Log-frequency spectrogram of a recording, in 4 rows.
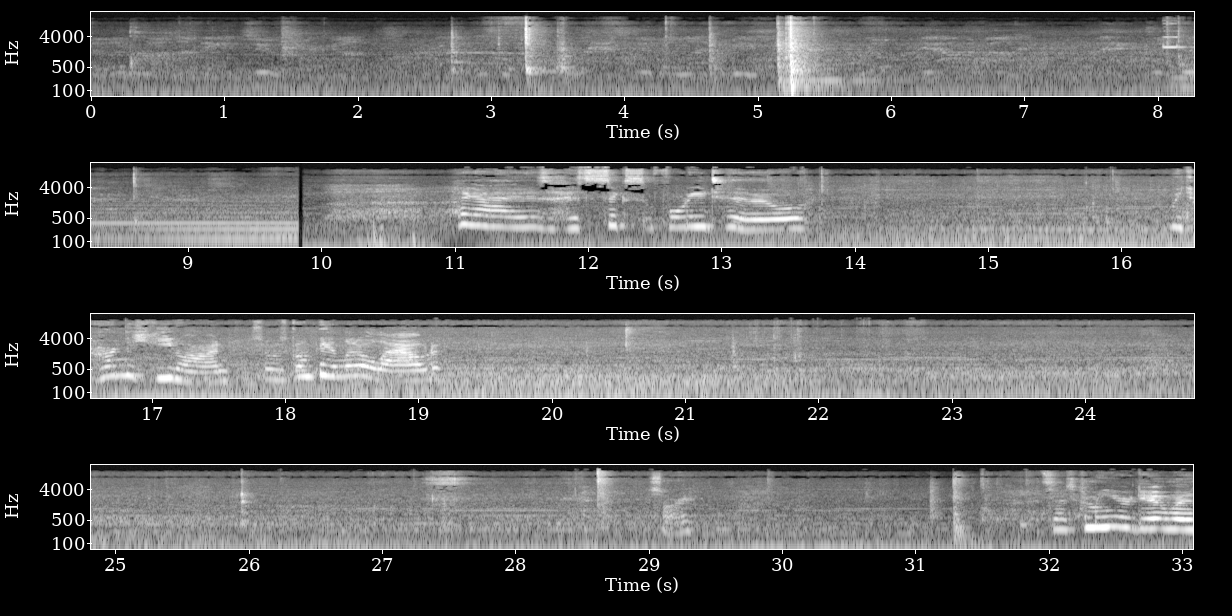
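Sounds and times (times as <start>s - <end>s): central heating low rumble: 0.0s - 33.0s
microwave oven humming: 7.6s - 10.2s, 11.2s - 33.0s.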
